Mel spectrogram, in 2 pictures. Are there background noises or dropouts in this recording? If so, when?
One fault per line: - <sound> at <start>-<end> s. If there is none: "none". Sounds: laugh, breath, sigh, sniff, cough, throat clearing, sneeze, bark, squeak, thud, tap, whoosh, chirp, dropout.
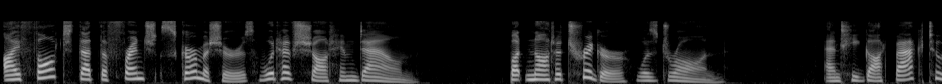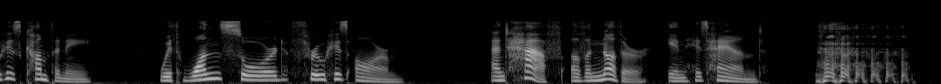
- laugh at 17.6-18.6 s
